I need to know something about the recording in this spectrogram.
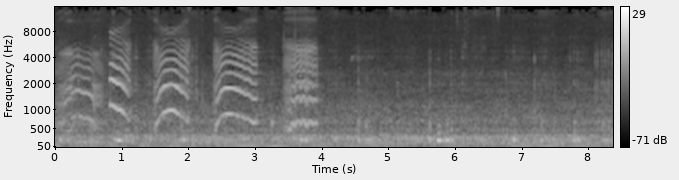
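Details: Domestic kitten a few days old, one of a litter of five born to mother cat Chan, gives four high, arching meows in quick succession over about three seconds, then a short rustle and quiet indoor background.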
